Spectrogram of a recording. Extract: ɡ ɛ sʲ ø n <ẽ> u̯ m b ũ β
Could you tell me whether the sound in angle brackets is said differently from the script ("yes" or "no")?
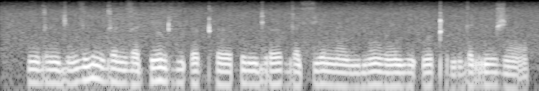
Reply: yes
